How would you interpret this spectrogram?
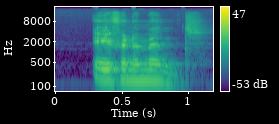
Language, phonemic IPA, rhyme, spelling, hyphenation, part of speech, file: Dutch, /ˌeː.və.nəˈmɛnt/, -ɛnt, evenement, eve‧ne‧ment, noun, Nl-evenement.ogg
- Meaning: occurrence of social importance; event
